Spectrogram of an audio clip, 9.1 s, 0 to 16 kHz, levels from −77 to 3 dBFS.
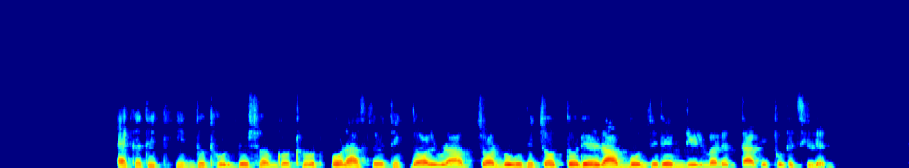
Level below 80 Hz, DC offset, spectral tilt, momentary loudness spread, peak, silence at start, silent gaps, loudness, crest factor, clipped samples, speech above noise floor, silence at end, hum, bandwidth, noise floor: -64 dBFS; under 0.1%; -7.5 dB/octave; 11 LU; -2 dBFS; 1.2 s; none; -18 LUFS; 18 dB; under 0.1%; over 73 dB; 0.75 s; none; 6.4 kHz; under -90 dBFS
